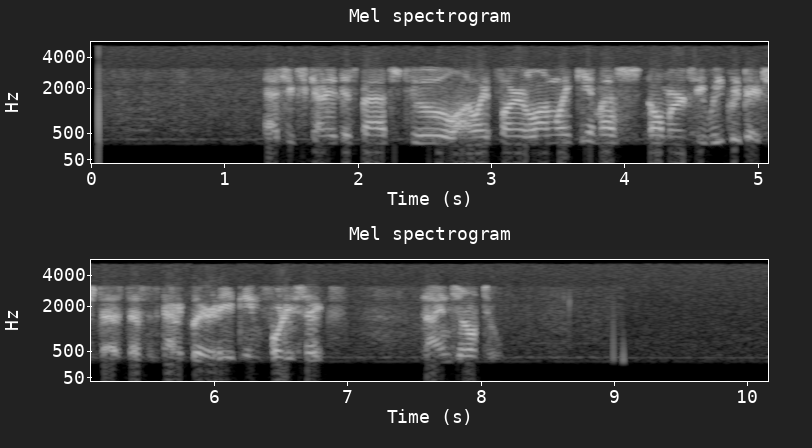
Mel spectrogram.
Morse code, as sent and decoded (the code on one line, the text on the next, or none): none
